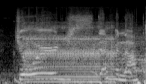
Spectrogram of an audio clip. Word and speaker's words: Stephanopoulos: George Stephanopoulos. – Oh, wow. – I can't believe you pronounced that right.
